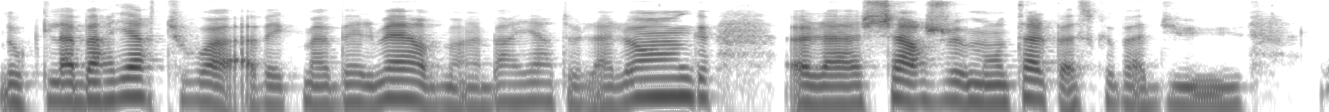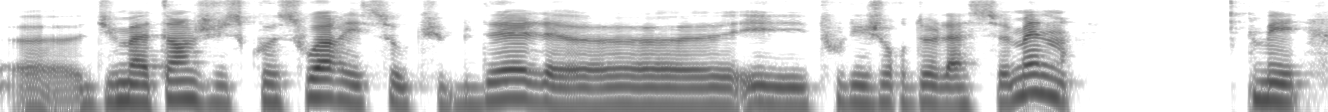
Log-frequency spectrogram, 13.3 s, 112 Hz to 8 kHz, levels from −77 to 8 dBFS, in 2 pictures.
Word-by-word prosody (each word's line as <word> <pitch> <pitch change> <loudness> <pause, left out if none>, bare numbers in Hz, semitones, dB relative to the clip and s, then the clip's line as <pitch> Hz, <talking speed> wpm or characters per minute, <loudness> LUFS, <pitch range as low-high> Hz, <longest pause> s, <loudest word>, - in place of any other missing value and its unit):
Donc 165 0 -6
la 170 -1 +4
barrière, 195 +4 +3
tu 190 - -8
vois, 170 -1 +1
avec 150 0 -3
ma 150 -2 -3
belle-mère. 165 +1 +2
Ma 145 -1 -7
barrière 165 +3 -7
de 150 - -10
la 145 - -6
langue, 200 +4 +2 0.4
heu, - - +4
la 150 0 +2
charge 175 0 +4
mentale, 165 +3 +2
parce 150 - -3
que - - -12
bah, 155 0 -6
du, 75 - -7 0.5
heu, - - -7
du 150 +3 -6
matin 170 +3 +4
jusqu'au 160 0 -5
soir, 195 +3 +5
il 160 -2 -1
s'occupe 145 -2 -8
d’elle, 180 0 +3
heu 145 -1 0
et 145 -2 -2
tous 160 - -11
les 155 0 -2
jours 160 0 -4
de 160 +1 -2
la 145 -2 +1
semaine. 195 +9 +2 0.9
Mais 170 -3 +2
160 Hz, 170 wpm, -24 LUFS, 145-175 Hz, 0.9 s, soir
